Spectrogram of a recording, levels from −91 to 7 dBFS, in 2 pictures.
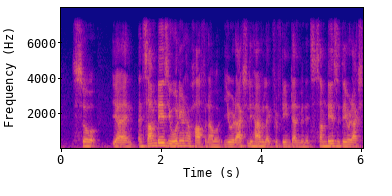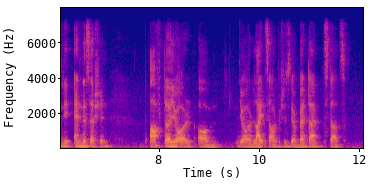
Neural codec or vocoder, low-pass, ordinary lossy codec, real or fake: none; 7.2 kHz; none; real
